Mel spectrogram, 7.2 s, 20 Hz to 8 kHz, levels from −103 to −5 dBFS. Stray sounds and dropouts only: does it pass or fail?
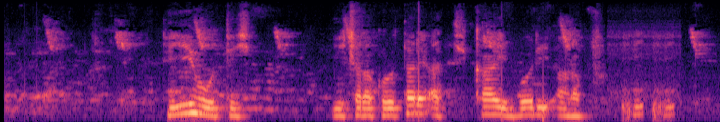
fail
